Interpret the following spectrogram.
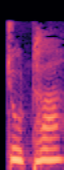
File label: "jhootta", Punjabi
